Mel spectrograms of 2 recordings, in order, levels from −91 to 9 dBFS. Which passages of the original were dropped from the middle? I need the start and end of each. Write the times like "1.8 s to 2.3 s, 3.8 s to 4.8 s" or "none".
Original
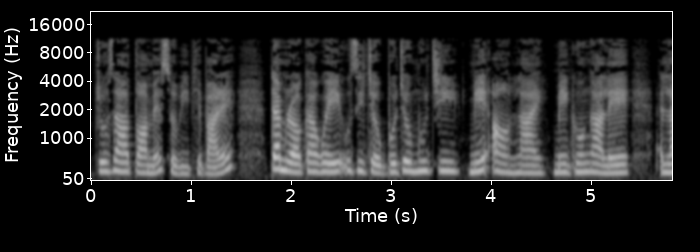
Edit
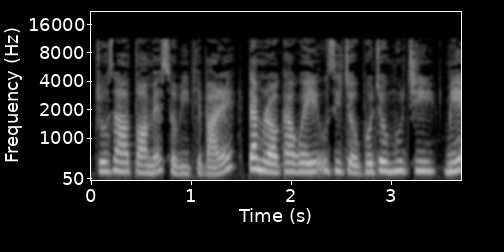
1.5 s to 1.7 s

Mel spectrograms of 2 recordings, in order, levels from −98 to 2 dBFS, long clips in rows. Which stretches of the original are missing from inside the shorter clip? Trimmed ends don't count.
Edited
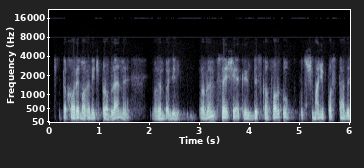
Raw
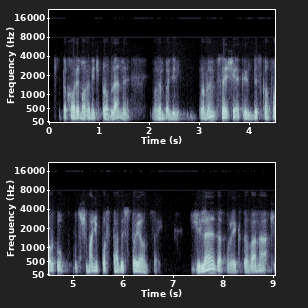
none

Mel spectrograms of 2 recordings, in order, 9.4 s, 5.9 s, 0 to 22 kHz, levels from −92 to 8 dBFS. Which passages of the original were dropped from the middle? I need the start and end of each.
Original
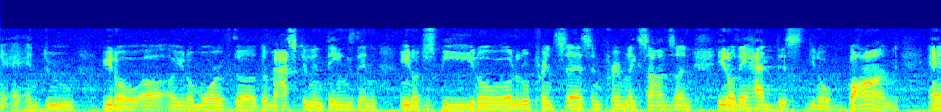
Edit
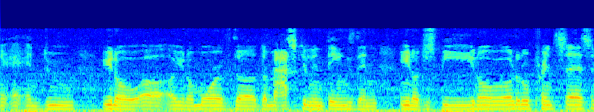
none

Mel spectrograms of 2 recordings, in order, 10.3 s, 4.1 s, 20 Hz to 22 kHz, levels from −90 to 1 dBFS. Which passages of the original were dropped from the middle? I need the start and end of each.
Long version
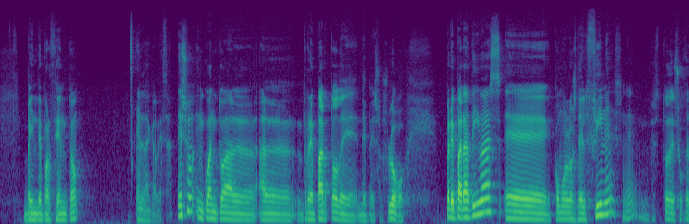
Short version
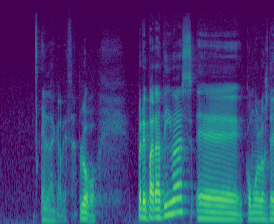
2.6 s to 5.8 s

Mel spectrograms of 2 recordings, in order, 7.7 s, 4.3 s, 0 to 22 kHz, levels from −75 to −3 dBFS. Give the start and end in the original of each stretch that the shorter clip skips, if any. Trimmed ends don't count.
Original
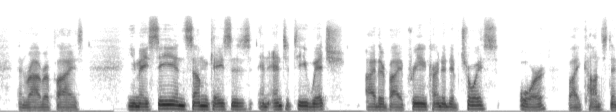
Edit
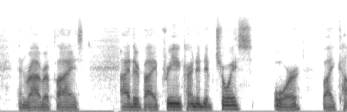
1.5 s to 4.5 s

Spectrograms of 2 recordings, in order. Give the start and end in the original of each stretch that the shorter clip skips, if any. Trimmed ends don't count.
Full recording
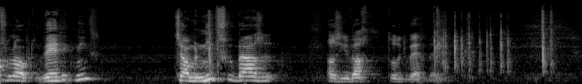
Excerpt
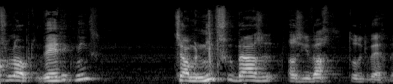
2.8 s to 3.2 s

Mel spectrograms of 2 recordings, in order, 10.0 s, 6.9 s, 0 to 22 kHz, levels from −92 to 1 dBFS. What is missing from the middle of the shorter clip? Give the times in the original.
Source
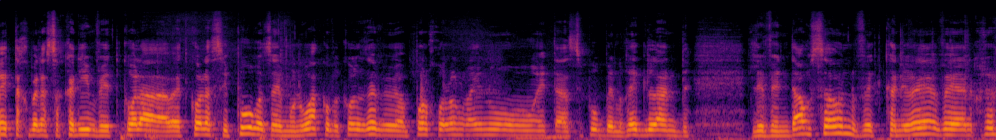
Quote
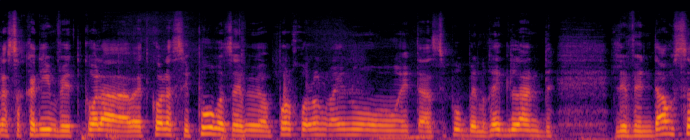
2.8 s to 3.8 s

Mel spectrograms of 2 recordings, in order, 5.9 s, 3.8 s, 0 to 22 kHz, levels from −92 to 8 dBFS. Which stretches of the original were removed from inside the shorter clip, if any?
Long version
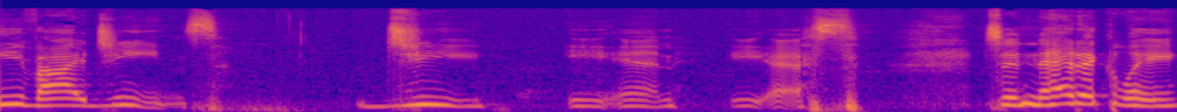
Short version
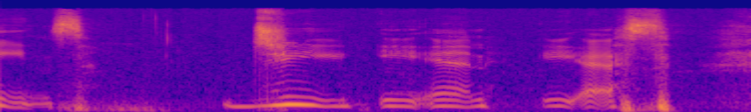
2.5 s to 2.8 s

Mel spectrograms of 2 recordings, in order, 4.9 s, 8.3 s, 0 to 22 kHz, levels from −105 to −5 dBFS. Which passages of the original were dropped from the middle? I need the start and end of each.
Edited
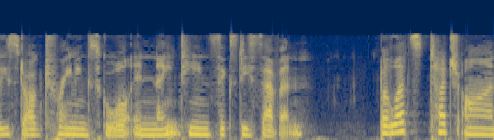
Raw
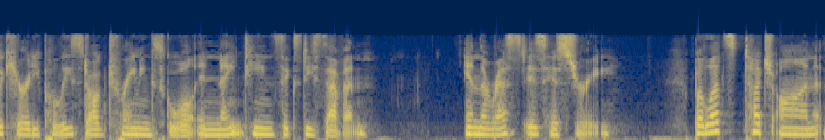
4.4 s to 6.9 s

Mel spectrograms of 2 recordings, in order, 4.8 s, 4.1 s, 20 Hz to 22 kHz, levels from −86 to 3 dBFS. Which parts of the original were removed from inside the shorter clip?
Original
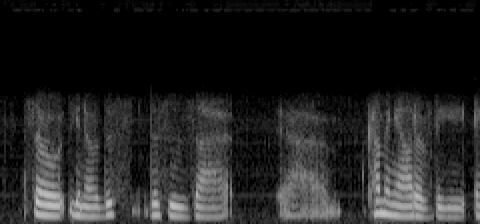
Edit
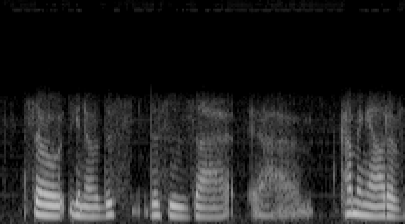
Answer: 2.4 s to 2.7 s

